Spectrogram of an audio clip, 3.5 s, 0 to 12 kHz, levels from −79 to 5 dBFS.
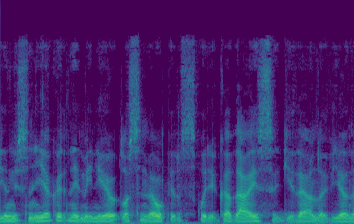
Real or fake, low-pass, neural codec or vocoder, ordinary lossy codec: fake; 9.9 kHz; autoencoder, 22.05 kHz, a latent of 192 numbers a frame, VITS, trained on many speakers; AAC, 48 kbps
